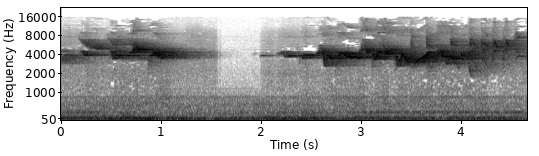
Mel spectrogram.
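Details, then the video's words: An ultramarine grosbeak delivers its Nordeste 'noturno' song in two bursts of high, jumbled warbling separated by a brief pause. The second phrase is longer and louder, over a soft constant hum. "Canto Nordeste Azulão Noturno"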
